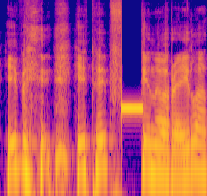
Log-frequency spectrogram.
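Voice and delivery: sweary Scouse cheer; Scouse accent. Acted. Co-host shows off a hip hip hooray, Scouse accent. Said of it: "you could do a Scouse accent".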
